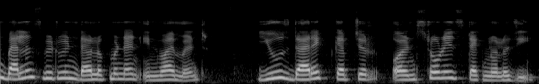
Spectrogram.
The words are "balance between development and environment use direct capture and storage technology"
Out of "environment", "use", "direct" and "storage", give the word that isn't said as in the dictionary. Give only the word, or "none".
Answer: environment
